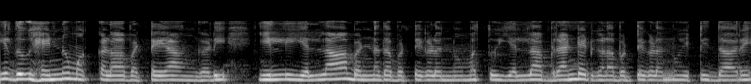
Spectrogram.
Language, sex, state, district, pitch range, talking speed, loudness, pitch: Kannada, female, Karnataka, Dakshina Kannada, 205-220 Hz, 120 wpm, -19 LUFS, 210 Hz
